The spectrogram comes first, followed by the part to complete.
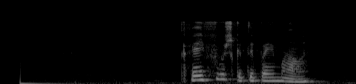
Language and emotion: Russian, neutral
